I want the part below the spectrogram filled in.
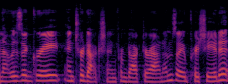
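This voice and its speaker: A woman talks at a very fast pace with a bright, sharp tone. The sound is dry and close, with no echo. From Kentucky, rural Appalachia. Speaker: author and education speaker. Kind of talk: lecture.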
